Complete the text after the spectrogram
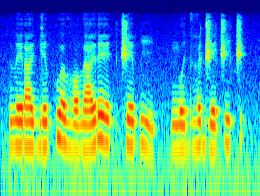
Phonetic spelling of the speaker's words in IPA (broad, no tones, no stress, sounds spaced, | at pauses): ð e ɾ a ɪ̯ ɡ e kʷ a ʊ̯ ɦ ɔ ð a ɪ̯ ɾ e | t͡ʃ e p i | ŋʷ i dʱ œ d͡ʒ e t͡ʃ i t͡ʃ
